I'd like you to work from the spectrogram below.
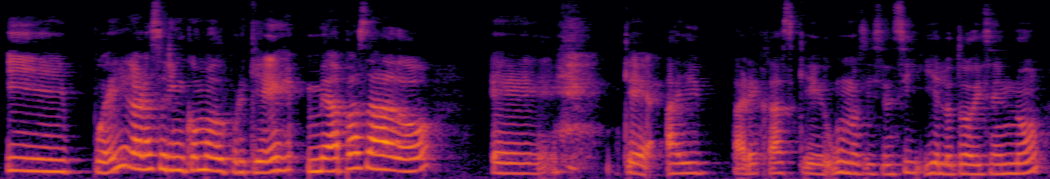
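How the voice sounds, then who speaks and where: Reflecting casually on her podcast, a woman in her 20s chats along with many fillers and self-conscious giggles. Her voice is fairly high and a little mellow, her intonation mostly even, her pace a touch slow, and the room adds a roomy quality.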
